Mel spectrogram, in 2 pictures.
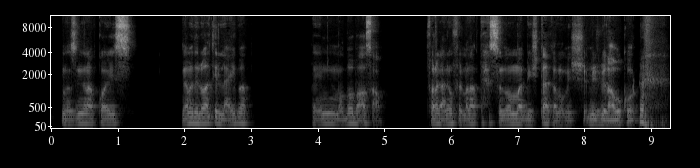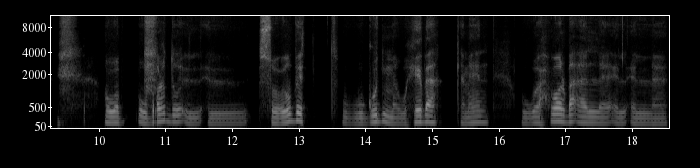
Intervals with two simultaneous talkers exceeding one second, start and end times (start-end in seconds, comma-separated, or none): none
